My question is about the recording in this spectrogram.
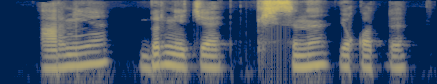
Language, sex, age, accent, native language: Uzbek, male, 18-24, Xorazm, Uzbek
